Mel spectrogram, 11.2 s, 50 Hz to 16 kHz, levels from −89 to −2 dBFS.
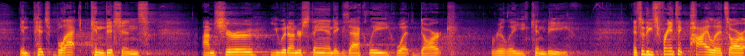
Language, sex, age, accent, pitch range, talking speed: English, male, 30-49, American, 130-160 Hz, 115 wpm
